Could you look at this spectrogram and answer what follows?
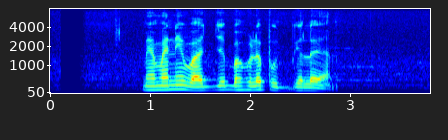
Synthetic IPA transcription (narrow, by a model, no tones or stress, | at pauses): meməniʋad͡ʒːəbəɦuləpud̪̚ɡələja̰nə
